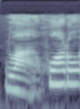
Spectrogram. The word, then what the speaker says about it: 暖和: 그래서 따뜻해 이 글자가 병음이 없다고 해서 여러분들이暖和로 읽지 않고 暖和로 읽어주셔야 합니다. 이 글자도 허와 호 발음이 있고요.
